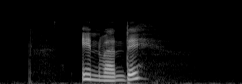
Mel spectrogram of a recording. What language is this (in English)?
Norwegian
